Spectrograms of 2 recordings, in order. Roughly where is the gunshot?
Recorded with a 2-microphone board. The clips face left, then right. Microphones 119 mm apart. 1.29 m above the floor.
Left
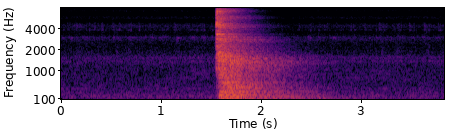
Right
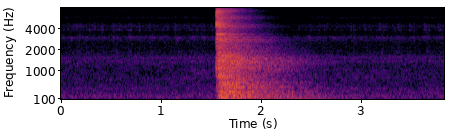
Right.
